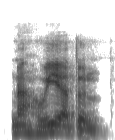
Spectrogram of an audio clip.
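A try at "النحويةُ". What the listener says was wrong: Nah, ini enggak tanwin nih Pak ya. Domah saja. At-Taraqibun Nahwiyatu. Nahwi. Nahwiyatu. ini yaknya sukun Pak ya. Jadi panjangin aja.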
